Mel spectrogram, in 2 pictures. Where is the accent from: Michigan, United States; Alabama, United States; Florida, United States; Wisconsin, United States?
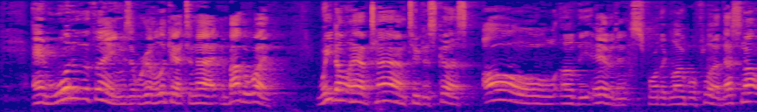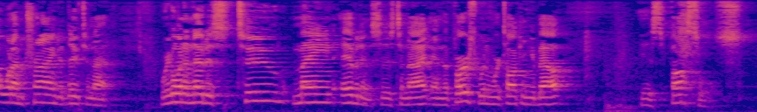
Alabama, United States; When I was growing up in South Alabama, I grew up way out in the woods, and there was a place close to my house where I could go down to this creek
